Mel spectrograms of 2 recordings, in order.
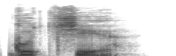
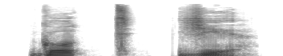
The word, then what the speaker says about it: Gauthier: Jag heter Gauthier. Uttalas Gauthier. Gauthier. Inte spooky.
